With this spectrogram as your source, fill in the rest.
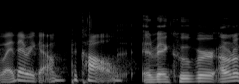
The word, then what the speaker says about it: Picault: Pico.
